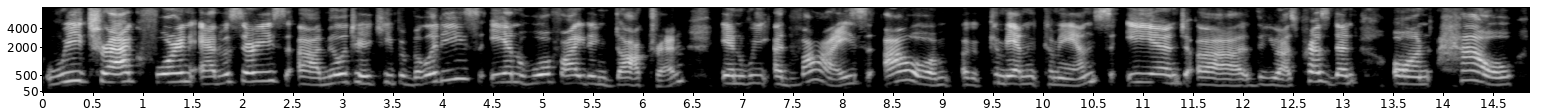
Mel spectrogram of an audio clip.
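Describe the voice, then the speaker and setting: A middle-aged woman with a Russian accent, explaining as an expert interview guest in a deliberate, emphatic way with pauses mid-phrase. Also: fairly high pitch, animated, a bit bright. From Soviet Union. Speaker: guest analyst, former intelligence officer.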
